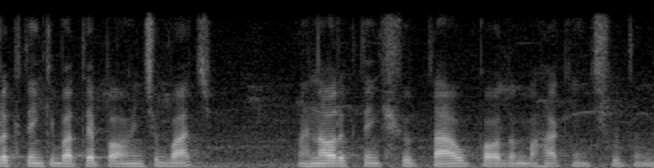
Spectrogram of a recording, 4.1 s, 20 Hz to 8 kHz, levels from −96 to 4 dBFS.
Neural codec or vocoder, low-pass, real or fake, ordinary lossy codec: none; 7.2 kHz; real; none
